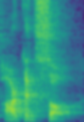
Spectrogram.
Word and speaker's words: Arkansas: texas is on arkansas it is arkansas the last s is silent bill clinton was once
